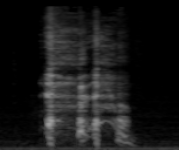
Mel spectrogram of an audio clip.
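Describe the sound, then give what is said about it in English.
A short burst of three quick coughs in rapid succession from a tickle in the throat, fairly loud and raspy, with a throaty edge and no talking around them. “My cough is unrelated. And I think I just got this weird tickle in my throat.”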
